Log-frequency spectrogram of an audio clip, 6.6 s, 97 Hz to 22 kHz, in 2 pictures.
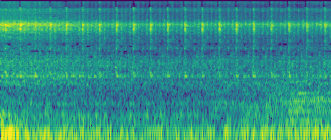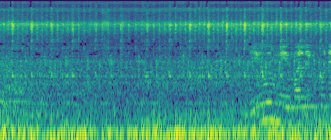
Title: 4g33 rough idle due to vacuum leak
